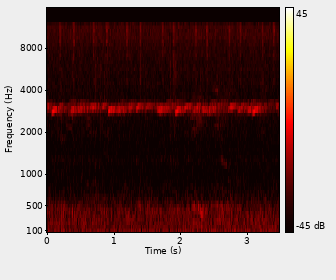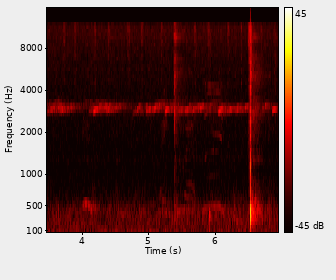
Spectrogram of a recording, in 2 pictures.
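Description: A single sharp crack as a pitched baseball reaches home plate, about six and a half seconds in, over a steady high pulsing chirr of insects and faint distant voices.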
